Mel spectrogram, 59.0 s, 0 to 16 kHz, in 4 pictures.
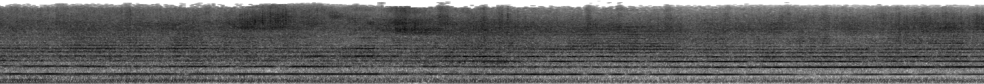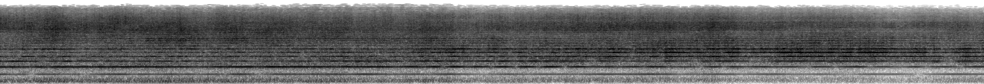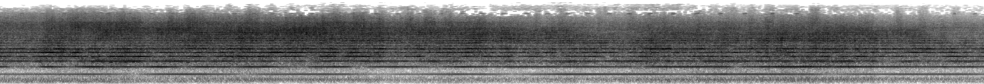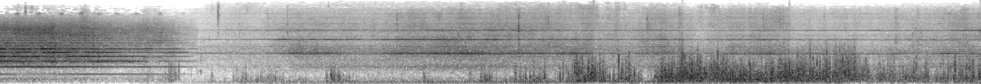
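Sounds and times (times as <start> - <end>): high-pitched whine: 0.0 - 26.1, 29.4 - 59.0
freight train rumbling: 0.0 - 59.0.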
